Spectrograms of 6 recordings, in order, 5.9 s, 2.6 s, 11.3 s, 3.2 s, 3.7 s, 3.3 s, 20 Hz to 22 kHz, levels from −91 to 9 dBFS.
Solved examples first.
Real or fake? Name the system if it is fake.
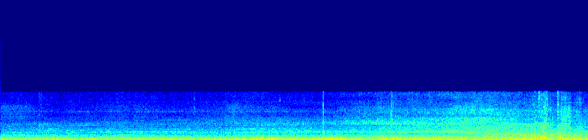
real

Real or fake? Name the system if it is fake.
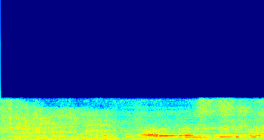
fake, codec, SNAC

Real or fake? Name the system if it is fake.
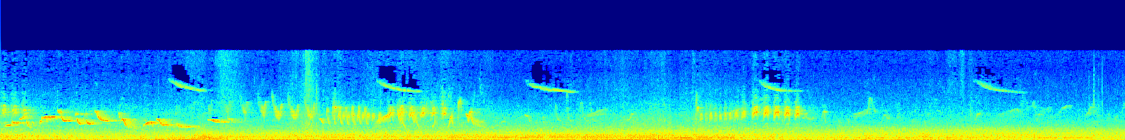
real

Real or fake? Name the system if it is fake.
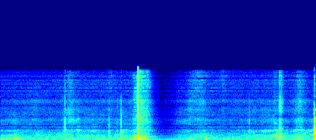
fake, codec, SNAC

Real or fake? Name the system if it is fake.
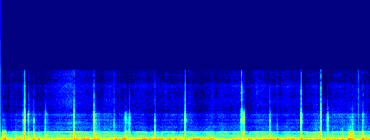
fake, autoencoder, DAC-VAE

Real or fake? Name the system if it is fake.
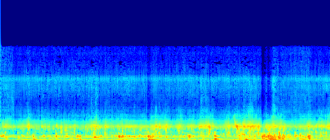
fake, vocoder, BigVGAN v2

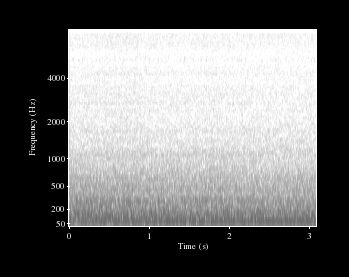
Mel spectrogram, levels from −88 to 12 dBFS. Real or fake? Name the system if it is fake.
real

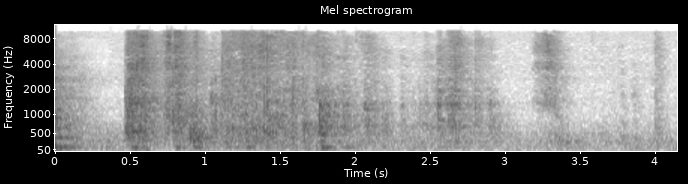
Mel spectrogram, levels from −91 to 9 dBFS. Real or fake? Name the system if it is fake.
fake, vocoder, Vocos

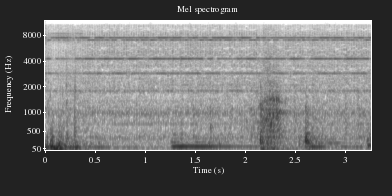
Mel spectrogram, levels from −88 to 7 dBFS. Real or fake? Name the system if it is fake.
real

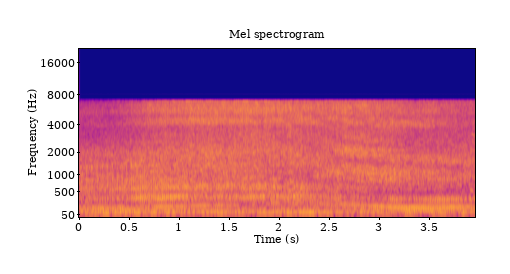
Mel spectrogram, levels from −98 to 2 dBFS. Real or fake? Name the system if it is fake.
real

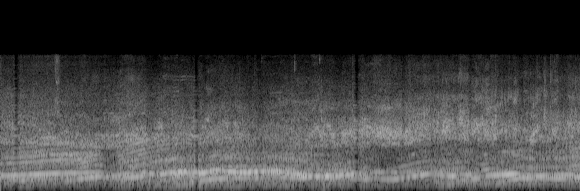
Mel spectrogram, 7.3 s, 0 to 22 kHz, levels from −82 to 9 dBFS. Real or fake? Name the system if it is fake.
real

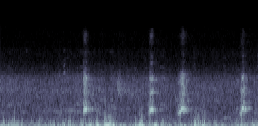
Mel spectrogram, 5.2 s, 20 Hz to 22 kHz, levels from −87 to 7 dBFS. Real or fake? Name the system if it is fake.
real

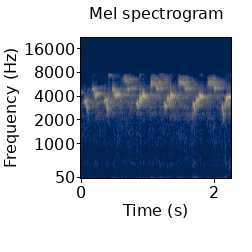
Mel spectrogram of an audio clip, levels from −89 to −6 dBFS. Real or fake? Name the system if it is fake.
fake, codec, HILCodec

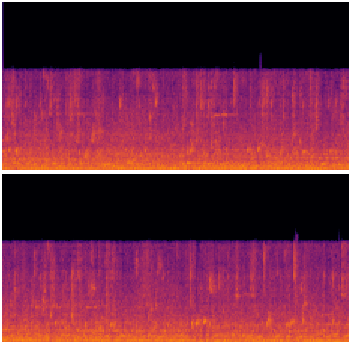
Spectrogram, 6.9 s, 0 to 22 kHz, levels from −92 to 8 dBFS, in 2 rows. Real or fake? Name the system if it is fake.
real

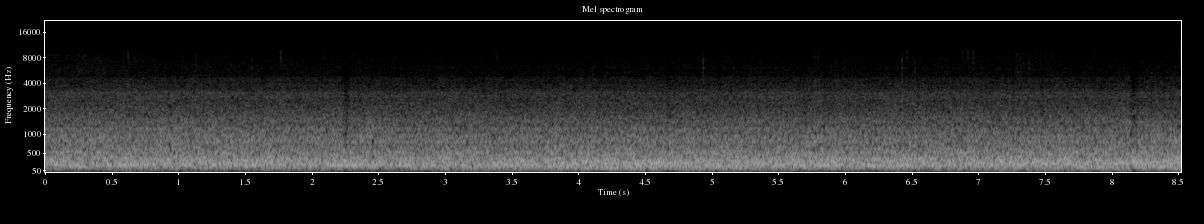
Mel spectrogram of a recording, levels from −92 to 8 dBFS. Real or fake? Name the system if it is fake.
real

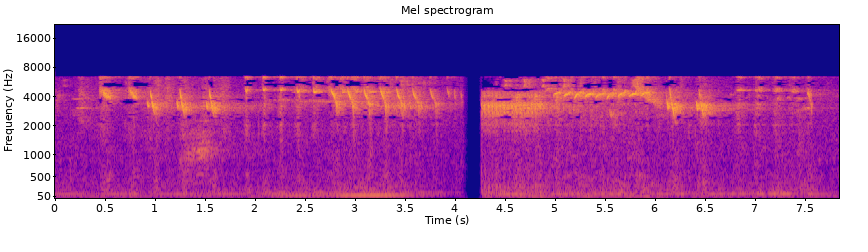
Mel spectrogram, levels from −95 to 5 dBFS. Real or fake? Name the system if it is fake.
real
